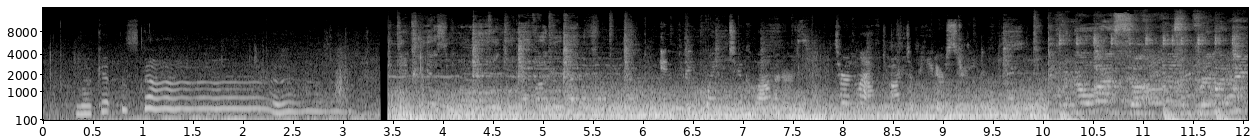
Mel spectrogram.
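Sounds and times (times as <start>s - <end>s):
road and engine rumble: 0.0s - 12.0s
music playing: 3.5s - 12.0s
voices: 6.1s - 9.8s.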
